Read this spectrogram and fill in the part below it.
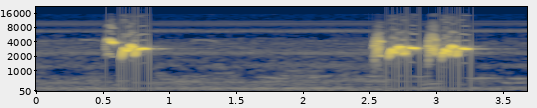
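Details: Sooty-headed bulbul calling a rival, a lure for catching birds. One bubbly slurred phrase, a pause of nearly two seconds, then a quicker pair of liquid chirping phrases.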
